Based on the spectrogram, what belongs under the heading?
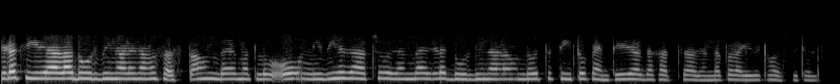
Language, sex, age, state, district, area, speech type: Punjabi, female, 18-30, Punjab, Fatehgarh Sahib, rural, conversation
